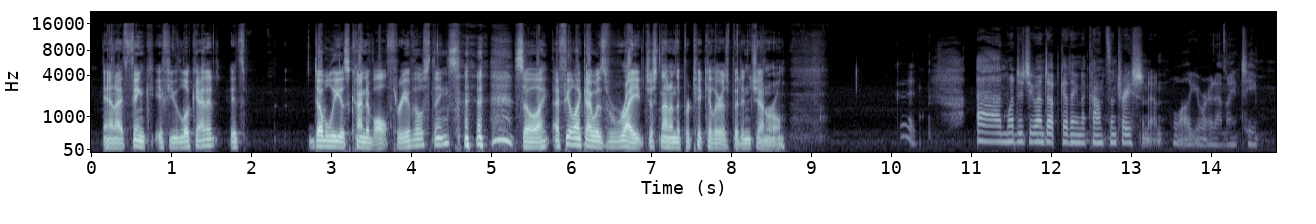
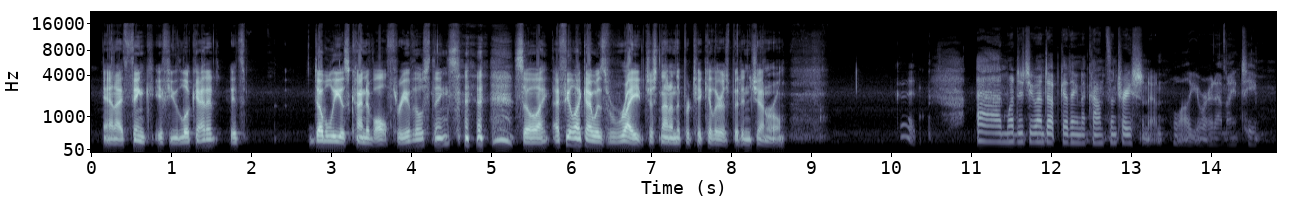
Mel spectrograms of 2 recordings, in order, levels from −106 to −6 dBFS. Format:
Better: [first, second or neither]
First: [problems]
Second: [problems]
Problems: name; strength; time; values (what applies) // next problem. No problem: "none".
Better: first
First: none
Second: thin; somewhat; fading below 300 Hz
